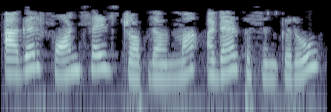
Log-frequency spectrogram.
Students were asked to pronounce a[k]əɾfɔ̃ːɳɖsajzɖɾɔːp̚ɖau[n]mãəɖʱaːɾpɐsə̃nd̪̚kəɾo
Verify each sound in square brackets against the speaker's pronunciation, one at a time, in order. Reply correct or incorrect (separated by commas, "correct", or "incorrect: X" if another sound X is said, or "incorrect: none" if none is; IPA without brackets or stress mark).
incorrect: ɡ, correct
